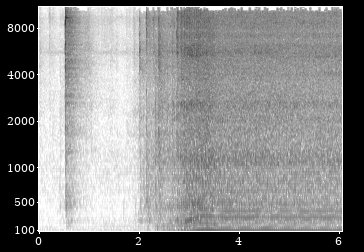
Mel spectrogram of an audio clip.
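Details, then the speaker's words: Briggs & Stratton mower engine after straightening its bent crankshaft and fitting a new blade; it had been vibrating badly. Pull-start catches within seconds and settles into an even, steady drone with no shake: normal running, vibration fixed. "all righty guys hey we got that crank shaft straightened up pretty good on that little Briggs motor"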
